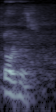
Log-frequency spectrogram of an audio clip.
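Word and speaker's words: Ptolemy: Figure 1 show सबसे पहले जो मैप बनाने की कोशिश की वो टोलमी, इसमें देखिए पी साइलेंट है, टोलमी बोलते हैं उसको, टोलमी मैप ऑफ द वर्ल्ड।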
